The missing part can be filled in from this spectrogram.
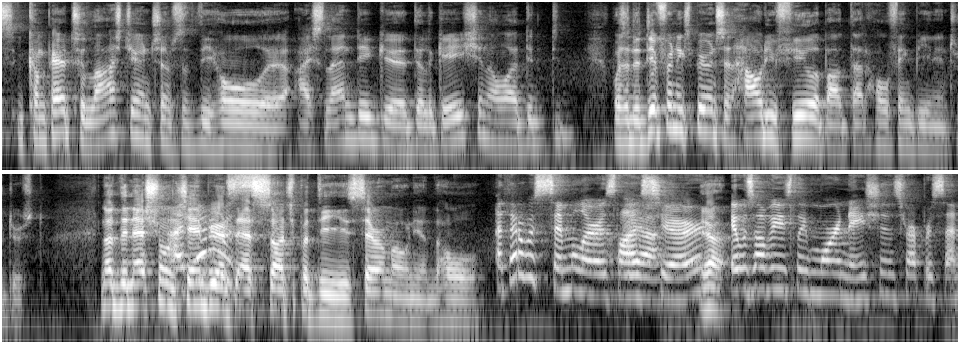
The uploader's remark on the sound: It was recorded during Reebok Butcher&#039;s Classics 2019, a traditional Danish CrossFit Competition. It was recorded during Reebok Butcher's Classics 2019, a traditional Danish CrossFit Competition which this year brings back CrossFit to Ballerup Super Arena.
